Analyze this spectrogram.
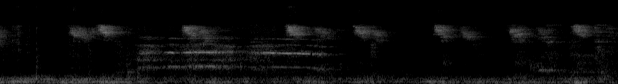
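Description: A rooster crowing once, one long call of about two seconds, with short high bird chirps repeating about twice a second.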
